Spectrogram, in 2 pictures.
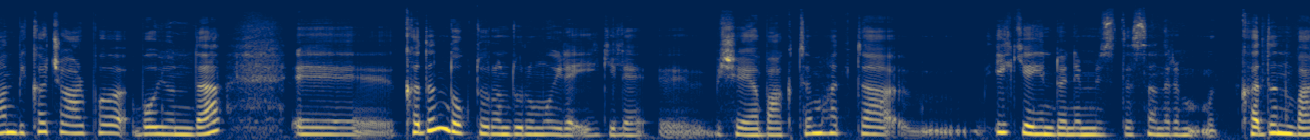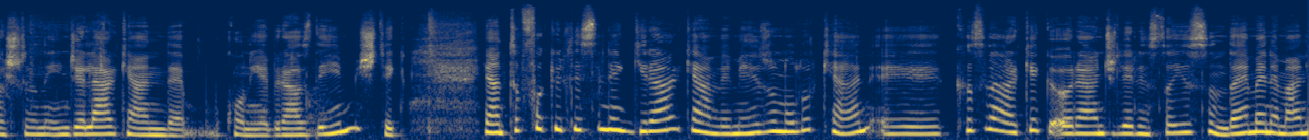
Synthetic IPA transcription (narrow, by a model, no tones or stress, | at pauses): anbiɾkʰat͡ʃaɾpʰabo̞jund̪aɛːkʰad̪ɯnd̪o̞k̚t̪ʰo̞ɾund̪uɾumujlˠa̰ʔḭlʲɟilʲḭbiʃe̞jɛbakt̪ʰɯmɦat̪ʰːaː | ilʲcʰjajɯnd̪ø̞ne̞mimizid̪ɛsanɯɾɯmkʰad̪ɯnbaʃlˠɯːnɯind͡ʒe̞lʲæɾcʰænd̪ɛbukʰo̞nujabiɾazd̪e̞jinmiʃt̪ʰicjaːnit̪ʰɯffacylʲt̪ʰe̞sinɛɟiɾæɾcʰænvɛmeːzuno̞lˠuɾcʰænɛːkʰɯzvɛæɾcʰɛcø̞ːɾænd͡ʒilʲe̞ɾinsajɯsɯnd̪ahe̞mɛnhemæn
